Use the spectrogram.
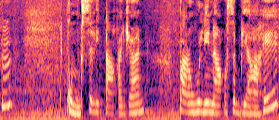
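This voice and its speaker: A woman's voice: mid-range voice, lively intonation, normal speed, noisy background, close to an everyday voice. An actress playing an anxious, lovestruck young woman in a Filipino radio drama, speaking emotionally and hesitantly with a Filipino accent. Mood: teasingly defensive. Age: young adult. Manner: emotional, hesitant, Tagalog-English mixing. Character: lovestruck, anxious 21-year-old woman confessing to her best friend.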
